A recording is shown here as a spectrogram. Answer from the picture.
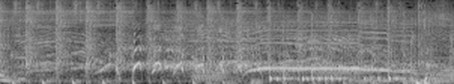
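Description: Lively church praise music with the congregation clapping along in a steady quick rhythm and voices calling out and singing, and a long held note through the second half.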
